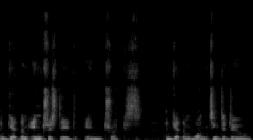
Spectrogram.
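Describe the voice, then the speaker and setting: A man with a North Welsh accent speaks at a very slow pace, his fairly high voice carrying a dark, mellow tone. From North Wales (Caernarfon area). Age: 60s. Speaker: truck driver vlogger. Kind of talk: casual monologue. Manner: halting.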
